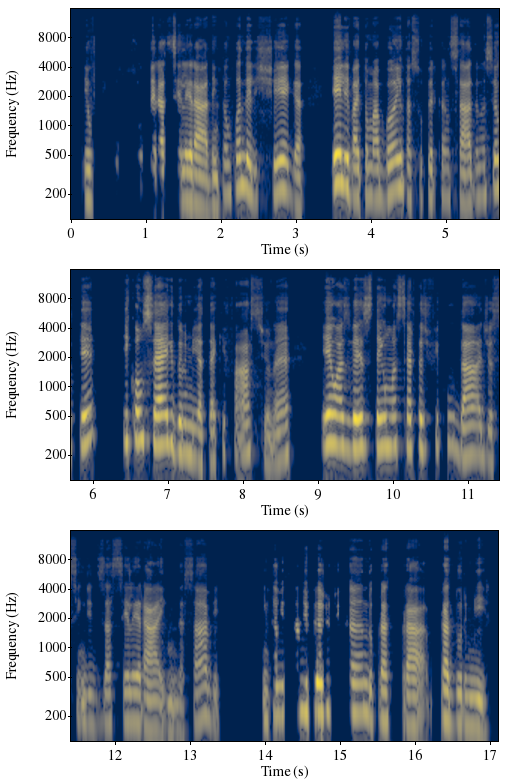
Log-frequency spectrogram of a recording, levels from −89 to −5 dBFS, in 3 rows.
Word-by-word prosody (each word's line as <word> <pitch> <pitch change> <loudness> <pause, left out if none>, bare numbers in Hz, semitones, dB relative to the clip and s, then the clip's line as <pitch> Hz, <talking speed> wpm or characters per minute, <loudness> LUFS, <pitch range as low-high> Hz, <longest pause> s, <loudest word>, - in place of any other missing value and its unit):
Eu 180 -1 -6
fico 415 - -37 0.2
super 475 - -6
acelerada. 165 -5 -1
Então, 200 +8 -10
quando 230 +3 -2
ele 195 -6 0
chega, 200 -5 -2 0.4
ele 250 -2 +10
vai 185 -3 -2
tomar 180 -1 -7
banho, 205 +6 -2
tá 180 - -12
super 175 +1 -13
cansado, 180 -2 -8
não 190 +1 -15
sei 225 - -4
o - - -5
quê, 255 +6 +2 0.3
e 270 -1 -3
consegue 270 -2 +4
dormir 210 -5 -2
até 170 +1 -6
que 215 +6 -20
fácil, 210 +1 -9
né? 185 +4 -8 0.4
Eu, 260 +1 +7
às 245 -2 0
vezes 235 +1 +7
tenho 235 +1 +3
uma 245 0 -2
certa 235 -1 -2
dificuldade, 210 -5 -6
assim, 170 0 -14
de 165 - -14
desacelerar 170 -2 -6
ainda, 135 -2 -13
sabe? 180 +10 -9 0.6
Então 200 -1 -9
isso 205 - -10
tá 250 0 -7
me 220 -1 -1
prejudicando 215 -2 +2
pra 180 0 -3 0.2
pra 160 +9 -2
pra 185 -1 +2
dormir. 155 -4 -6
200 Hz, 165 wpm, -26 LUFS, 170-235 Hz, 0.6 s, ele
